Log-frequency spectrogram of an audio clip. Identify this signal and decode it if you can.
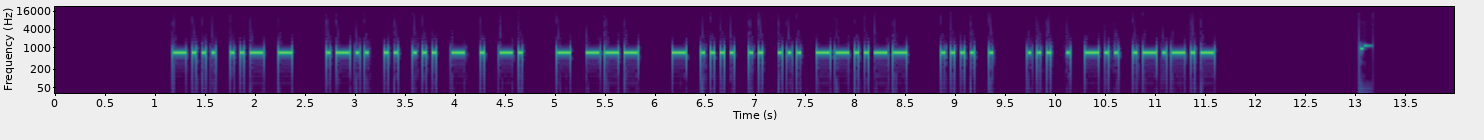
Morse code, heard as a keyed tone, about 25 wpm, 700 Hz. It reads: BUT LISTEN TO THIS, HE SED.
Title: Sentences from Top 400 Words and Abbreviations 25wpm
